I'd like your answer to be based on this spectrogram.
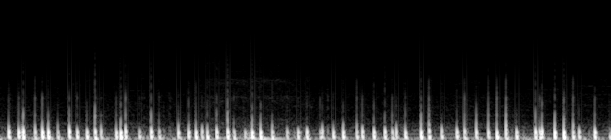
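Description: A large round solid cork trivet, held in both hands, is tapped rapidly by long painted nails. The result is a fast run of dull, low, hollow knocks with almost no ring, each clearly separated.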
